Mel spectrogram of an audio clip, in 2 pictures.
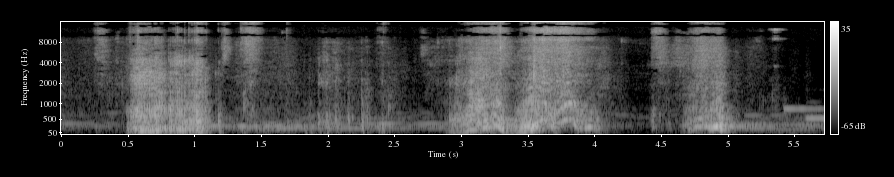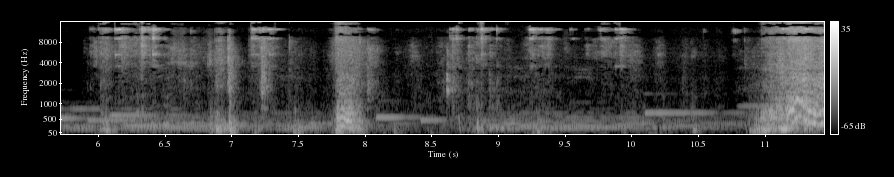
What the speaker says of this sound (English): It folds up, zips up into like a backpack.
